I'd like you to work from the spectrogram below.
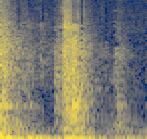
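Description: A door swings open in a film scene, a short creak and thud lasting about a second, fairly close and alone.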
